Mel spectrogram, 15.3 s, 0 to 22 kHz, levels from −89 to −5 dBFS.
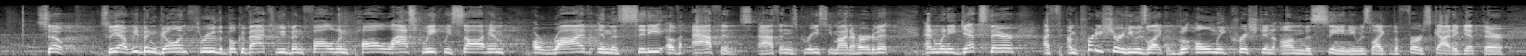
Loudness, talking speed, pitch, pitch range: -16 LUFS, 245 wpm, 200 Hz, 180-220 Hz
